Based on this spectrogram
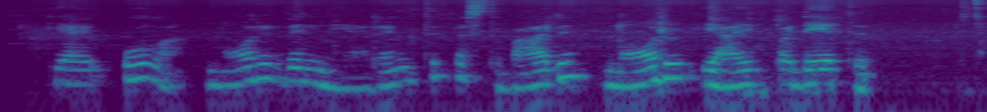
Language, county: Lithuanian, Kaunas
